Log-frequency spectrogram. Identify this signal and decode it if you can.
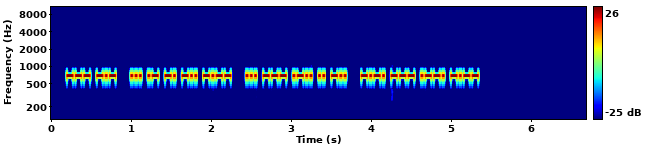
Morse code, heard as a keyed tone, about 45 wpm, 700 Hz. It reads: OK SANDY SOLID COPY
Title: Practice QSO - Exchange 3 - More Info - 45wpm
